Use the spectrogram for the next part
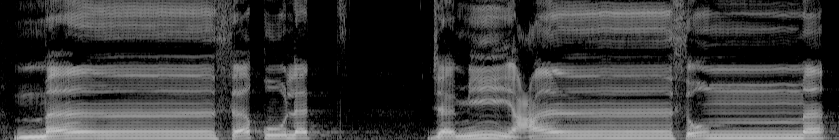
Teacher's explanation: Panjangkan suara gunah tersebut. Itu adalah hukum ikhfa hakiki, contoh pada huruf tha.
